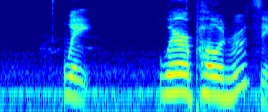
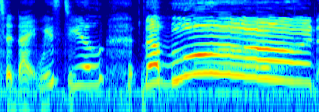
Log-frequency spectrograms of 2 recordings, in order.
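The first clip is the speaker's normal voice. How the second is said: villain boss; 7 semitones higher, 8 dB louder, much slower than usual. Pretend. Minions line, villain boss voice.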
